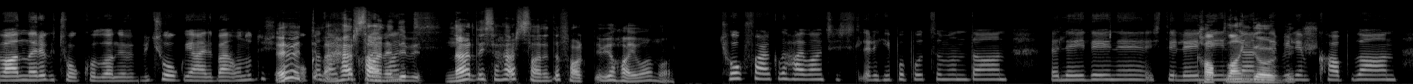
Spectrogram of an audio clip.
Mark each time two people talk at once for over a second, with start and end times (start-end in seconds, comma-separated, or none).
2.8-4.4, 11.9-13.2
